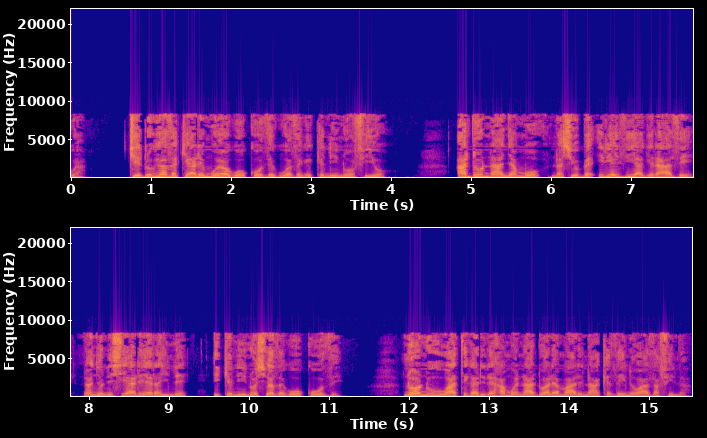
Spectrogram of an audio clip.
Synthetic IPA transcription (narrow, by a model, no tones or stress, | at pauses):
a | keːdoɣeɔðɛkeaɾemwɛjɔɣoːkoːðeɣuɔðɛɣekeniːnwɔfio | adonaːɲamonaɕjombɛʔiɾiaiðiaɣeɾaːðenaɲɔneɕjaɾeɛɾaine | ikeniːnwɔɕjɔðɛɣoːkoːðe | nɔnuhuwatiɣaɾiɾɛɦamwɛnaːdoaɾeamaːɾenaːkɛðɛinewaðafina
